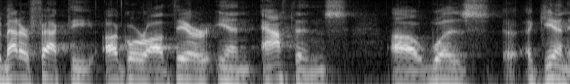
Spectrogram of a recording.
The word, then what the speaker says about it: agora: We say agora, but the proper pronunciation is agora.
